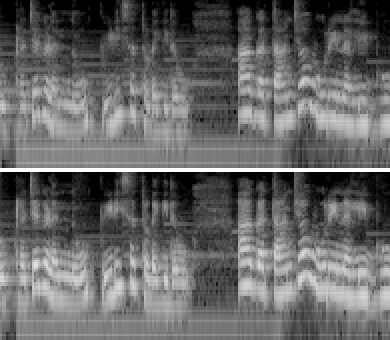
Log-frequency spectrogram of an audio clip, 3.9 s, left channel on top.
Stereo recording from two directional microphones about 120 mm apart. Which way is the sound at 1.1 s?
20° right (ahead or behind).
